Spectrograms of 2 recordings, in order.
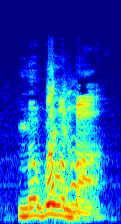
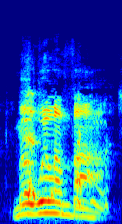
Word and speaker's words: Murwillumbah: Like Mer, like murder. Hui, Will, like William. I can't pronounce this name. Ba, as in ba, get the name right. Mwilumba.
